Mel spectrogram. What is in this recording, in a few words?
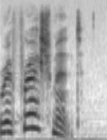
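"refreshment", English; rɪˡfreʃ.mənt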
